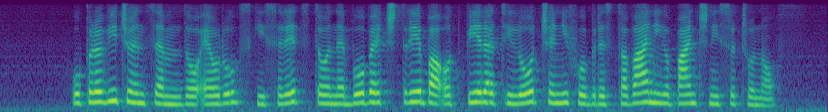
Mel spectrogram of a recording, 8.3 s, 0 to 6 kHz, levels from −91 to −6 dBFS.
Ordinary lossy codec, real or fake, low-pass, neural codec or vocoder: none; fake; 5.4 kHz; codec, 16 kHz, 0.2 kbps, FocalCodec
